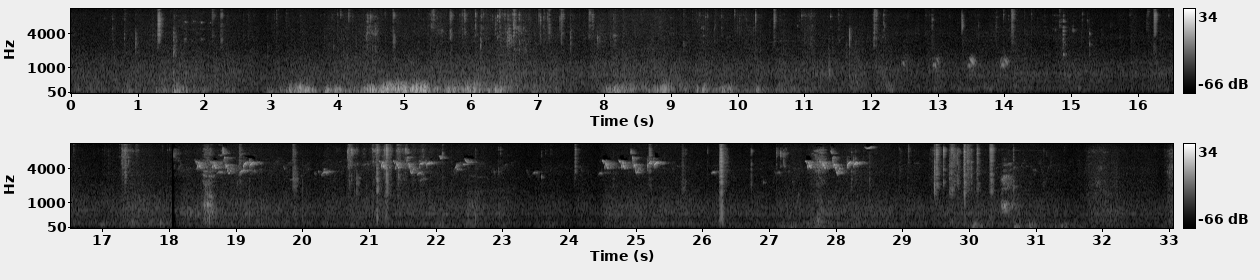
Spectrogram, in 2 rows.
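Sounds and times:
sharp clicks and snaps: 0:09.5 - 0:16.6, 0:29.0 - 0:30.5
bird chirping: 0:18.1 - 0:29.2.

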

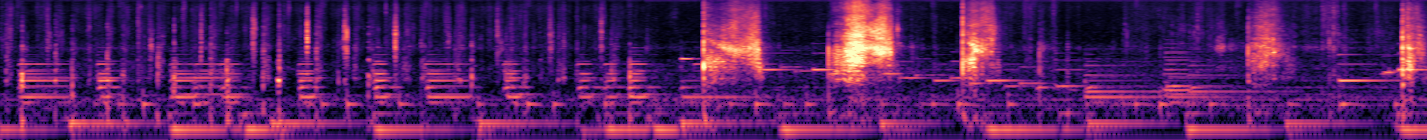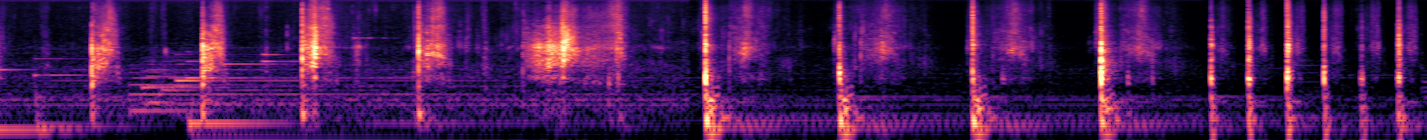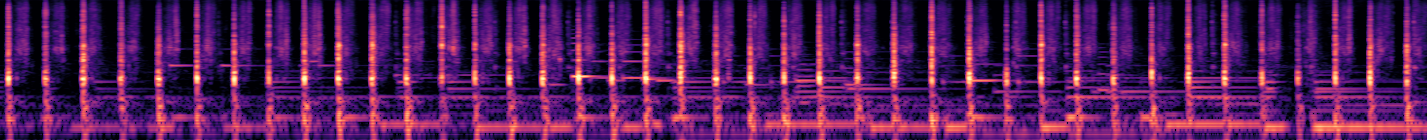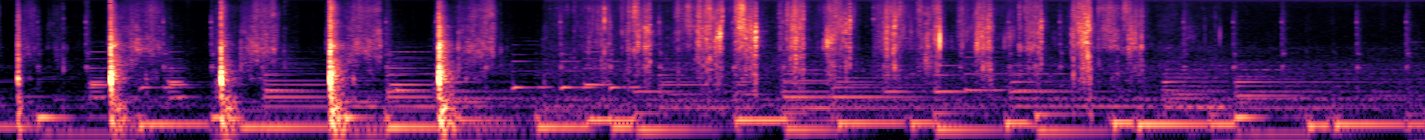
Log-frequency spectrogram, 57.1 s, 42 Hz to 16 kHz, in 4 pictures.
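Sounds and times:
background music: 0:00.0 - 0:20.6, 0:27.5 - 0:57.0
dough thumping on wooden board: 0:14.0 - 0:14.3, 0:21.3 - 0:21.9, 0:22.6 - 0:23.2, 0:24.0 - 0:24.6, 0:25.2 - 0:47.8.

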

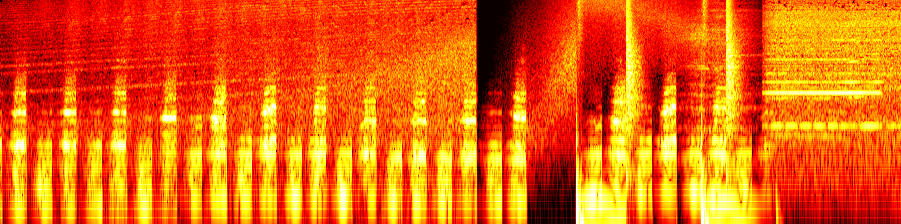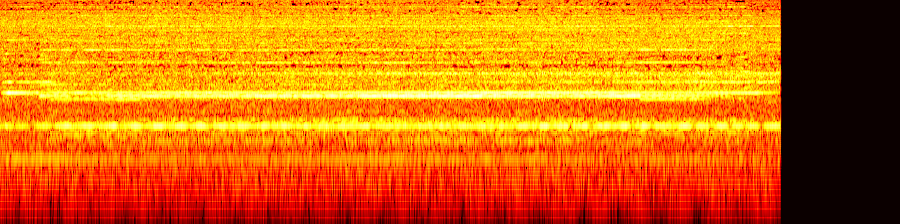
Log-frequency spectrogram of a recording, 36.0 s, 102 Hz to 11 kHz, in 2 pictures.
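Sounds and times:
spindle whining while milling wood: 0:00.0 - 0:09.5, 0:15.3 - 0:33.6
air rushing from hose nozzle: 0:02.2 - 0:09.6.

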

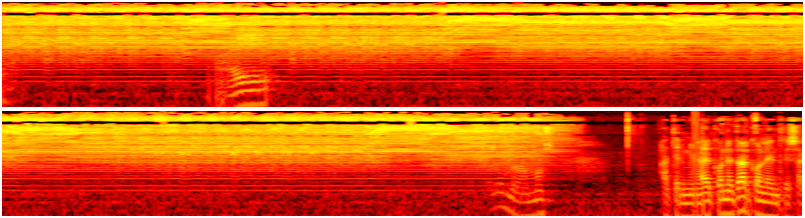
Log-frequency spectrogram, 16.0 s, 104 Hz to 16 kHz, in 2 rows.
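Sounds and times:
electric hair clipper cutting hair: 0:00.0 - 0:13.9.

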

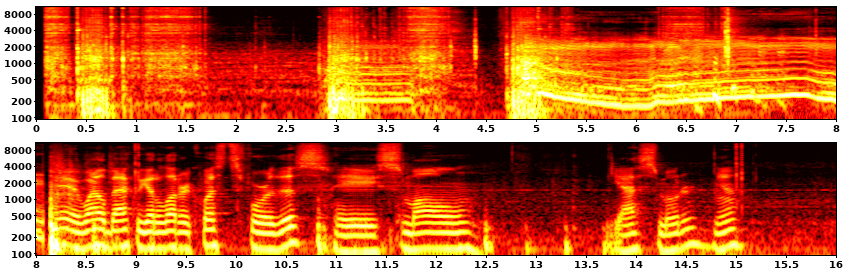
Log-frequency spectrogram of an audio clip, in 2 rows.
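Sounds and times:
pull-starter turning engine over: 0:00.1 - 0:01.8.

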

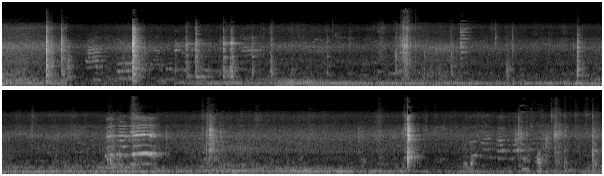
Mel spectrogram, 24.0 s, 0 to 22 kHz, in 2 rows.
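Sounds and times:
metal pipe clanking: 0:02.6 - 0:05.6, 0:09.0 - 0:09.6.

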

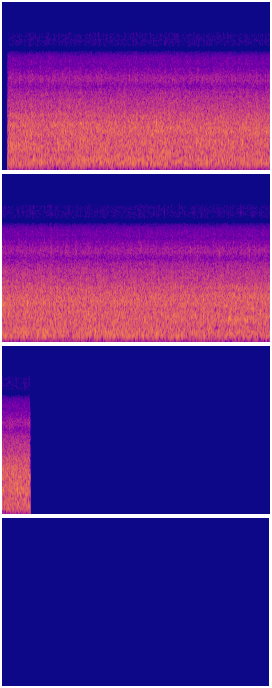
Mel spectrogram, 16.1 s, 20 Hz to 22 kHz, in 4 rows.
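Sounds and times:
waterfall running over rocks: 0:00.1 - 0:08.5.

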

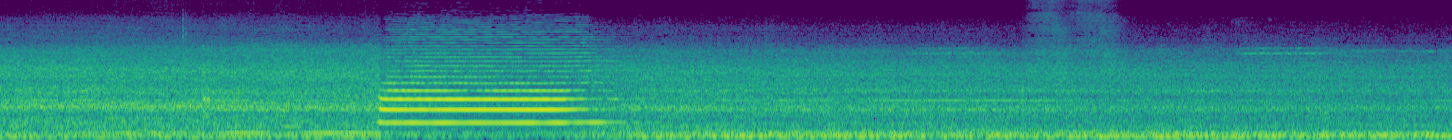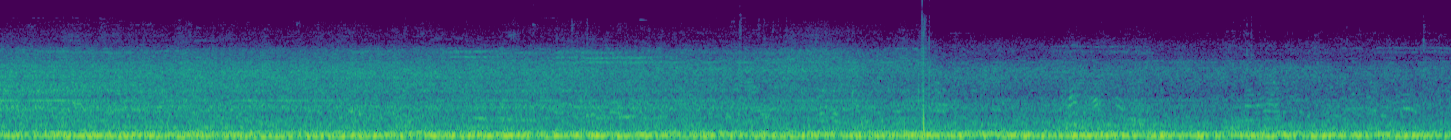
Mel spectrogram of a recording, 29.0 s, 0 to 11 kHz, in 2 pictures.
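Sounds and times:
train wheels rumbling on rails: 0:00.0 - 0:29.0
locomotive horn: 0:03.8 - 0:06.3.

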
